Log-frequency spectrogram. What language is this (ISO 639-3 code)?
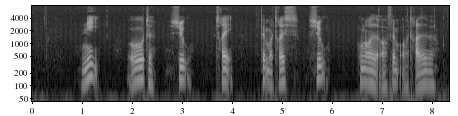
dan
